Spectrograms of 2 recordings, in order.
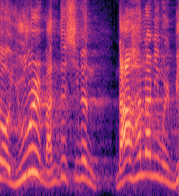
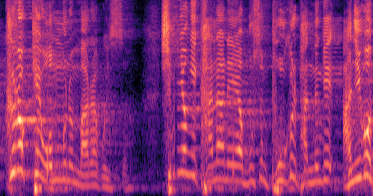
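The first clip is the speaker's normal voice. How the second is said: ordinary talk, nothing marked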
